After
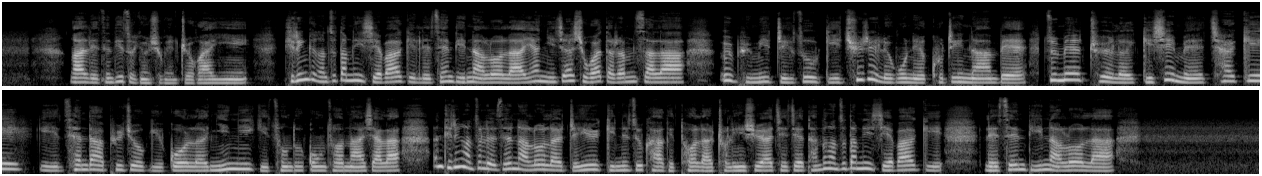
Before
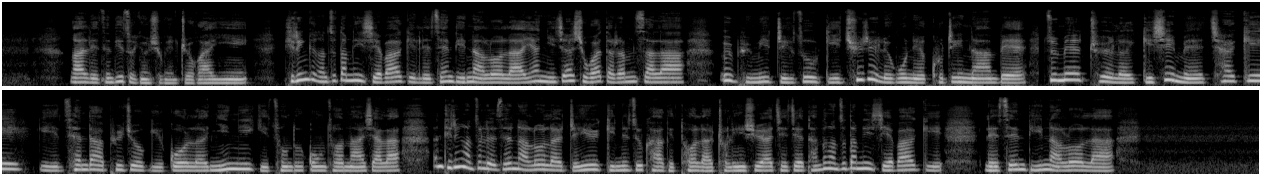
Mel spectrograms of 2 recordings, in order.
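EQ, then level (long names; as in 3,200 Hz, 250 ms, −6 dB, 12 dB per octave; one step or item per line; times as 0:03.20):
parametric band 1,900 Hz +14 dB 2.9 octaves
−2.0 dB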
